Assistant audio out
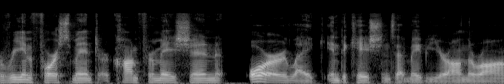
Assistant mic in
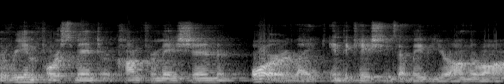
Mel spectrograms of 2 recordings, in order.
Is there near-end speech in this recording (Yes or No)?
No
